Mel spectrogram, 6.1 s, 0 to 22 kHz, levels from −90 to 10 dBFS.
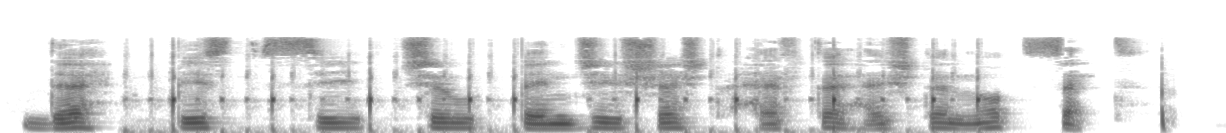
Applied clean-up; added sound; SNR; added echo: classical method log-MMSE.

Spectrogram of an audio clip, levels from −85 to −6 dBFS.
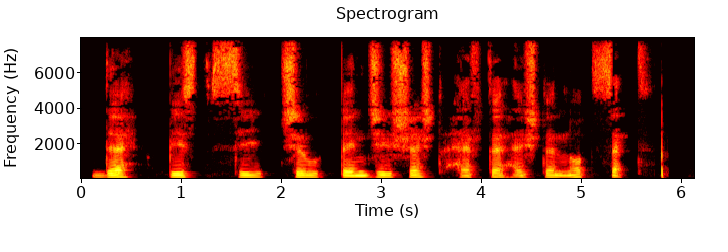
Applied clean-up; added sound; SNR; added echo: none; none; none; none.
